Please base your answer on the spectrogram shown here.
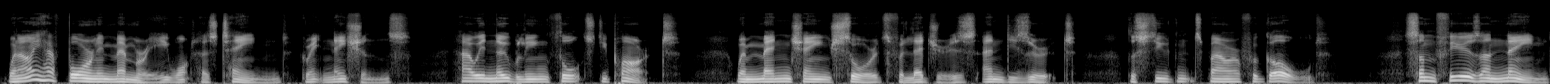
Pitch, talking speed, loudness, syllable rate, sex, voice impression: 120 Hz, 115 wpm, -17 LUFS, 3.6 syllables/s, male, masculine, middle-aged, slightly thick, sincere, calm, mature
